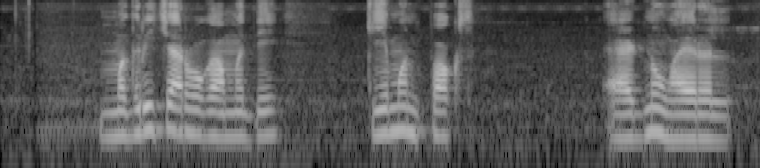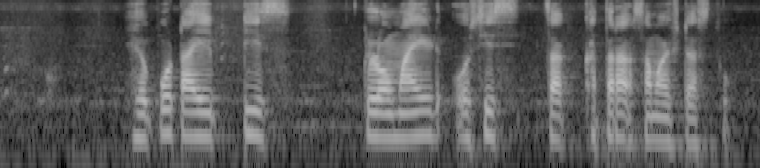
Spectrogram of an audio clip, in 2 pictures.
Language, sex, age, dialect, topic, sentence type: Marathi, male, 18-24, Northern Konkan, agriculture, statement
